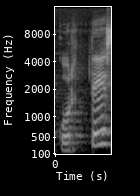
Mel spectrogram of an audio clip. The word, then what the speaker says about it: cortés: no pero cortés mira cortés es una palabra aguda terminada en ese obligatoriamente lleva lentes sí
